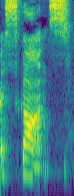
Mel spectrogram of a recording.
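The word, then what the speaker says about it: askance: the day today is Askins me hit or ascon that's correct my pronunciation here a scon um so it's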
